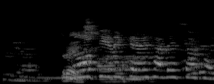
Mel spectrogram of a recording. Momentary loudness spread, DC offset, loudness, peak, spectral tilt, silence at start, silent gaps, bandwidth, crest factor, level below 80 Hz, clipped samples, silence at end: 19 LU; under 0.1%; -38 LUFS; -22 dBFS; -3 dB/octave; 0.05 s; none; 9.4 kHz; 18 dB; under -90 dBFS; under 0.1%; 0 s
